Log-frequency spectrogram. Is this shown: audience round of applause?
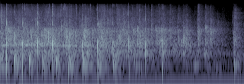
yes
